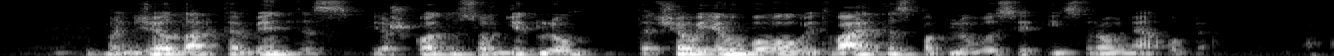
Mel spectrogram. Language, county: Lithuanian, Kaunas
